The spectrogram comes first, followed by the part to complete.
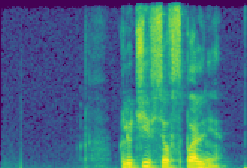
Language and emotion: Russian, neutral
